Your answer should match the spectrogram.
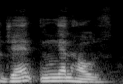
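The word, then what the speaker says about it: Jan Ingenhousz: जैसे इन जैन हाउस, लेकिन इसका अगर पूरा प्रोनाउंसिएशन करोगे तो जैन इंगेनहाउस।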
